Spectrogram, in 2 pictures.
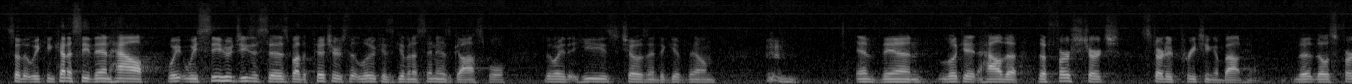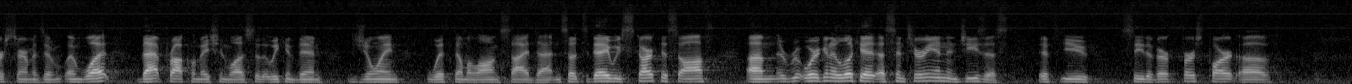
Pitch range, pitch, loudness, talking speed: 115-135 Hz, 125 Hz, -31 LUFS, 205 wpm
